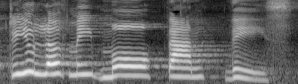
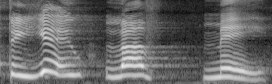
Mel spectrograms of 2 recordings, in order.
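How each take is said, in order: First: Slow, drawn out; Jesus pressing Peter, slow and searching; slow, weighted question. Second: Slow question. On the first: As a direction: lean on each word slowly. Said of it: "It says". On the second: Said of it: "I've not got it right there". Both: Shown as a demonstration.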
